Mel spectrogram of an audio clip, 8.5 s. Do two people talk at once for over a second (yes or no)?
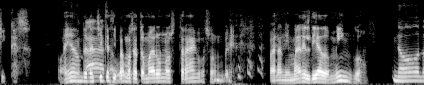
yes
